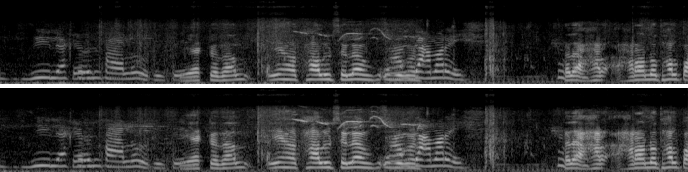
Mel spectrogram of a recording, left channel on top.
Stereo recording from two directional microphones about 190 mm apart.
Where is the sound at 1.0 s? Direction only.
45° right (ahead or behind).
